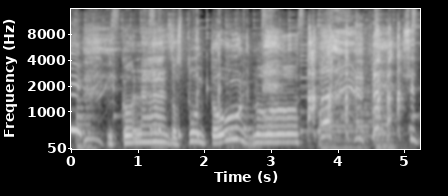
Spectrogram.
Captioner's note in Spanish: Risas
